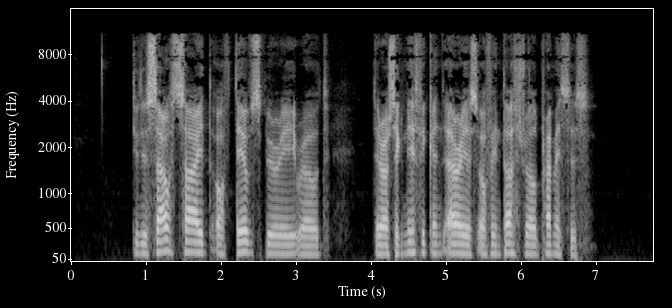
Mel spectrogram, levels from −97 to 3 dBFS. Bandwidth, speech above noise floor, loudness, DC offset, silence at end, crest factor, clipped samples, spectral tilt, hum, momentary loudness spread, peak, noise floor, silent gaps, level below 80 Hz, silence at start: 11.5 kHz; 62 dB; -19 LUFS; under 0.1%; 0.9 s; 20 dB; under 0.1%; -3 dB/octave; none; 11 LU; 0 dBFS; -81 dBFS; none; -58 dBFS; 0.8 s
